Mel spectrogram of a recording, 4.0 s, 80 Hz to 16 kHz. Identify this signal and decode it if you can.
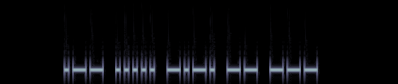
Morse code, heard as a keyed tone, about 28 wpm, 700 Hz. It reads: W5CMO
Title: USA Call Signs - 5 Characters - Repeated 2x - 28wpm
